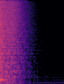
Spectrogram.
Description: Claps & Snares

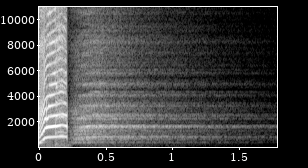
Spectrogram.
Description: Tonal FX F#

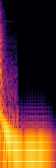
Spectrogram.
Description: Bassdrums Trance, Trance Kicks; Vengeance Samples

